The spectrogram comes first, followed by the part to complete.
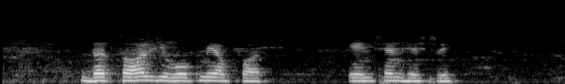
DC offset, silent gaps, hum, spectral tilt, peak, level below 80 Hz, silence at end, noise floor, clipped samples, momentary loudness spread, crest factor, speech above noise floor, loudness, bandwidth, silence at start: under 0.1%; none; none; -13 dB/octave; -2 dBFS; -50 dBFS; 1.1 s; -56 dBFS; under 0.1%; 9 LU; 16 dB; 40 dB; -17 LUFS; 2.9 kHz; 0.8 s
